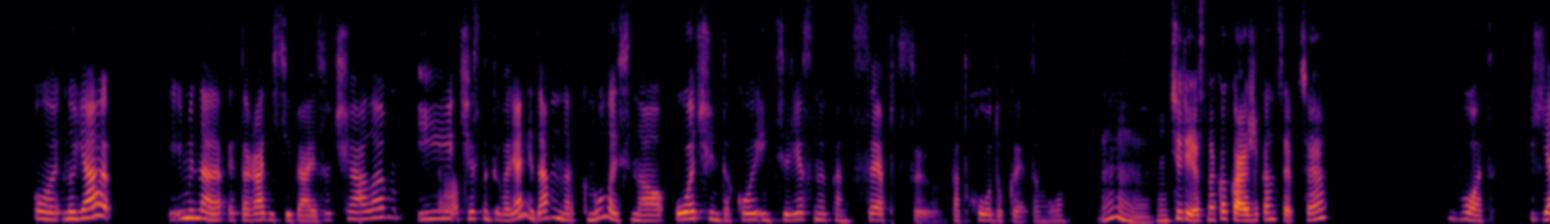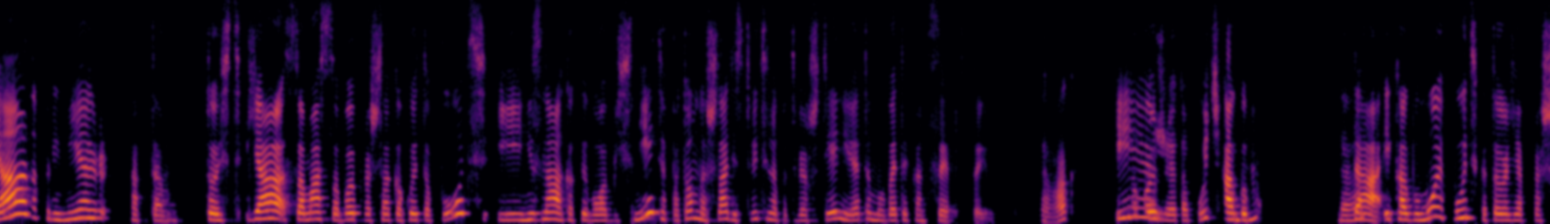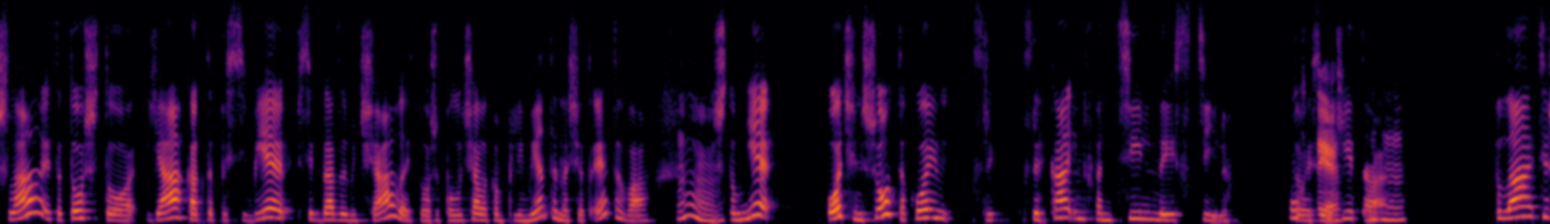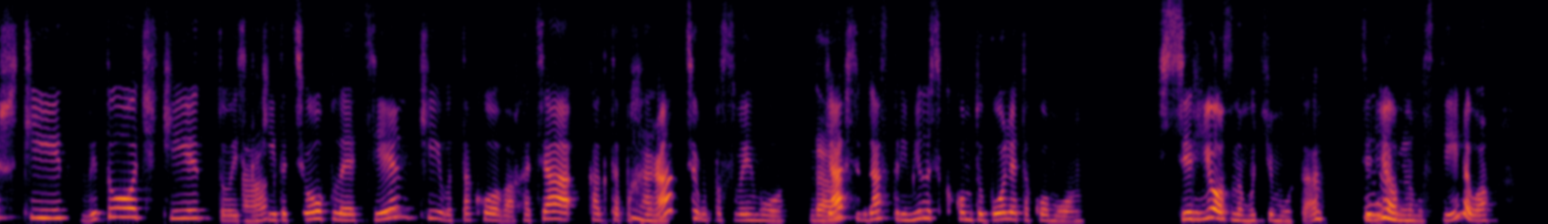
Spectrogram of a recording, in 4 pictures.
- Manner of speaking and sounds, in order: other background noise; tapping
- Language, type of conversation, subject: Russian, podcast, Как меняется самооценка при смене имиджа?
